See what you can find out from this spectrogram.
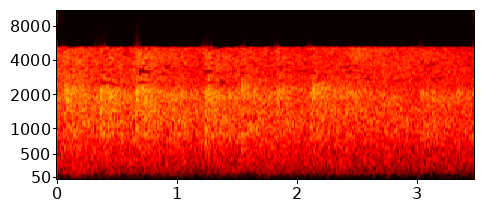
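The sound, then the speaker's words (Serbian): Warm audience applause welcoming a female guest at a gathering: a dense, steady wash of many hands clapping that stays even and fairly loud throughout, with no voices. “i stvarno bih jednim zamolio vas jedan veliki aplauz da je pozdravimo svi toplo, onako i srce.”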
